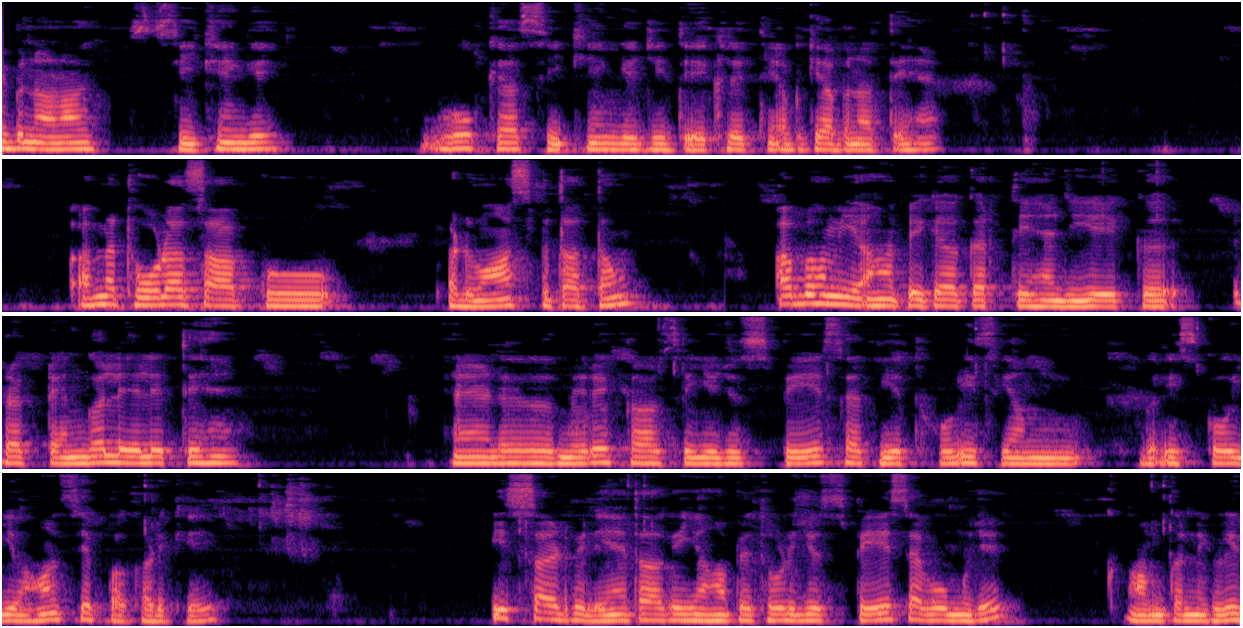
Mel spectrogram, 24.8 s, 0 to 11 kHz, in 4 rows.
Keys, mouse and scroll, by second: 2.8 scroll up 1, 4.9 click, 9.8 click, 11.5 click, 15.4 click, 24.1 click.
